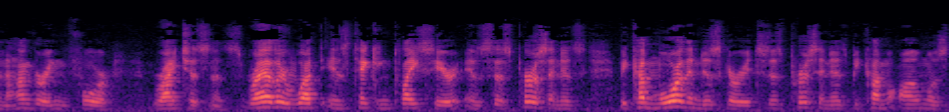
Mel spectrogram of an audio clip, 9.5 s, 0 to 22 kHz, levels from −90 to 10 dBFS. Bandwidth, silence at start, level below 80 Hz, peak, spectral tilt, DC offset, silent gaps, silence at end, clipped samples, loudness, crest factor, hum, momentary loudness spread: 11 kHz; 0 s; -64 dBFS; -4 dBFS; -3.5 dB/octave; under 0.1%; none; 0 s; under 0.1%; -27 LUFS; 24 dB; none; 15 LU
